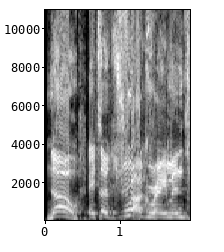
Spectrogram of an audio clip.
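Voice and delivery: play-acted very slow, dragged-out, high fatherly yell. Retelling being caught pouring a drink: imitating dad yelling. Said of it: "my dad just starts yelling at me".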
